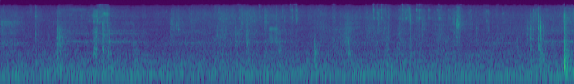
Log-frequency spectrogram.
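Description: Room noise: a steady low hum under scattered small knocks, taps and shuffles, as people move about and handle equipment.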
